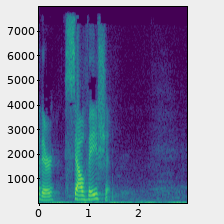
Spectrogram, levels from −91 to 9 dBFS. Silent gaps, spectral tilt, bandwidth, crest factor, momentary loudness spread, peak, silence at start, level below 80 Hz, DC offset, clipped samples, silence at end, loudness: none; -4.5 dB/octave; 8 kHz; 18 dB; 14 LU; 0 dBFS; 0 s; -42 dBFS; under 0.1%; under 0.1%; 0 s; -16 LUFS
